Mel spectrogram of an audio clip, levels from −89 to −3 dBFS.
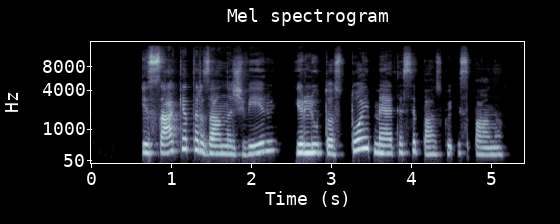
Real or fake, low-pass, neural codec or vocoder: real; 14.4 kHz; none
